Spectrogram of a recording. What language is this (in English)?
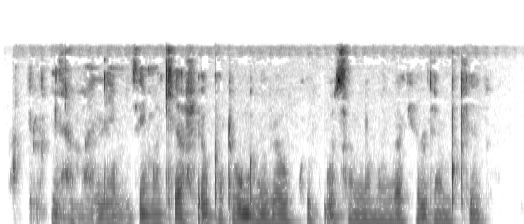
Swahili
